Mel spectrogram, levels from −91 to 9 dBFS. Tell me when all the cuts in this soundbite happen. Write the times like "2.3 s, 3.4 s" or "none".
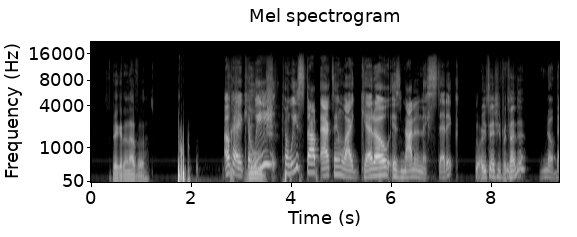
7.7 s

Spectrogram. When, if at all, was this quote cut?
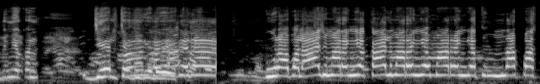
2.1 s

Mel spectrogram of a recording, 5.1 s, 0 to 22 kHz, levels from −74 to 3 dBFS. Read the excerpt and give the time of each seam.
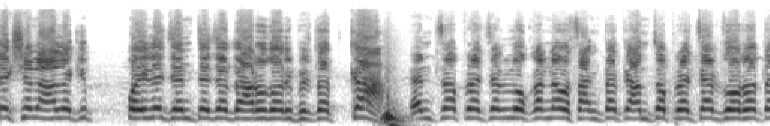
2.6 s

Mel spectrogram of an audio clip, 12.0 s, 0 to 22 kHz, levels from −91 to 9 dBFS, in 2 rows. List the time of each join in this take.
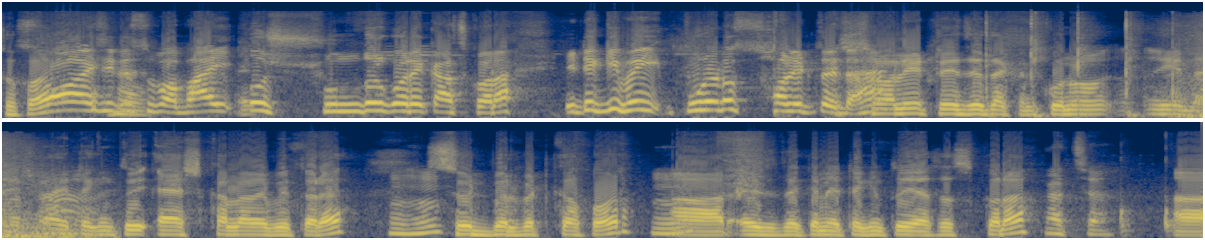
1.2 s, 6.1 s

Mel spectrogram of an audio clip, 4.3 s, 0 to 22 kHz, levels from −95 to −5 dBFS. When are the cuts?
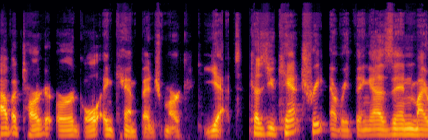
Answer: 2.4 s

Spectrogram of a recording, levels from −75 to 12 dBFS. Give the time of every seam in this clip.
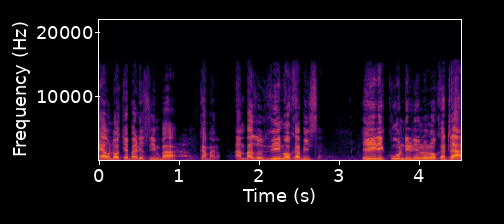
1.4 s

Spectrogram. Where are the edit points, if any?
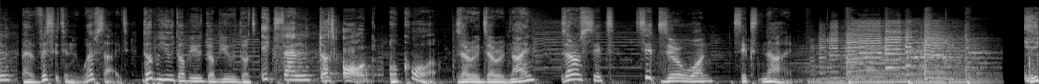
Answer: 9.0 s

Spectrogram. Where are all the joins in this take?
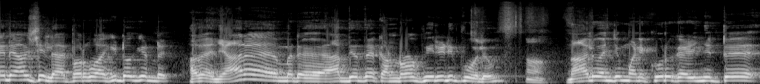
1.8 s

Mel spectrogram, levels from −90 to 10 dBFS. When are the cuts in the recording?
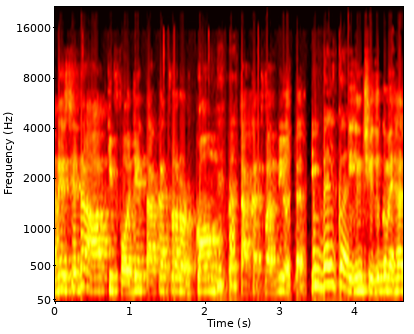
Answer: none

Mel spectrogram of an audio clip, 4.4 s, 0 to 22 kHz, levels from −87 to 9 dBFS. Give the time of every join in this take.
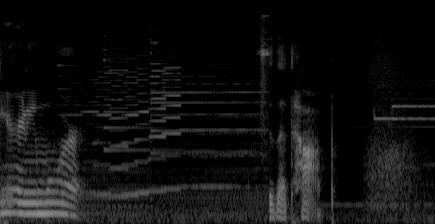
2.7 s

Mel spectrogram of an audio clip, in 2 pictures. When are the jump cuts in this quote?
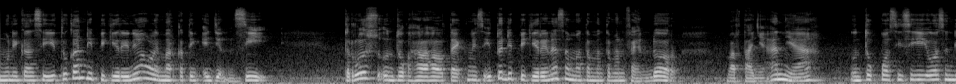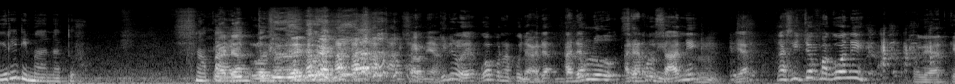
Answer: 13.5 s

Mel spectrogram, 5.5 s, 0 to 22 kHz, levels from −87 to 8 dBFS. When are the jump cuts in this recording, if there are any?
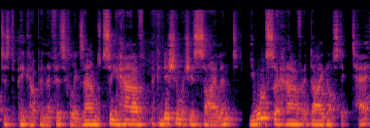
1.5 s

